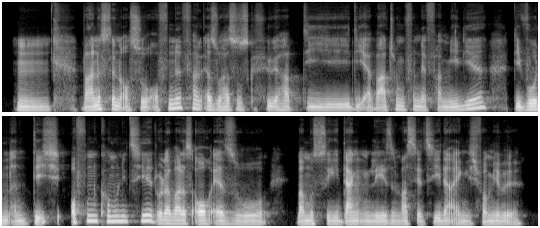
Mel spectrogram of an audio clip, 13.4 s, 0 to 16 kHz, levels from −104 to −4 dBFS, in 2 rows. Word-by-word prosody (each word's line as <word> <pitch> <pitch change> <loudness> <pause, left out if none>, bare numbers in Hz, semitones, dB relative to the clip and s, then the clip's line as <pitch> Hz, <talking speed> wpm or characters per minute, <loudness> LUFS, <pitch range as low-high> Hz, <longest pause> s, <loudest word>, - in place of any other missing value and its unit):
Mhm. 95 -1 0 0.4
Waren 95 +4 +4
es 120 -1 +1
denn 115 -3 +3
auch 95 -2 -1
so 95 -1 -2
offene 140 - 0
Fa 150 -3 -2
also, 100 -1 0
hast 100 +1 -1
du - - -4
das 100 0 -5
Gefühl 105 - -5
gehabt, 95 -1 -3
die 90 -1 -1
die - - -4
Erwartungen 110 -2 -2
von 100 -1 -4
der 90 - -1
Familie, 105 - -1 0.3
die 95 -1 0
wurden 100 -1 +5
an 90 0 -3
dich - - -1
offen 185 -1 +2
kommuniziert 175 +1 +2
oder 110 -2 +4
war 105 - +5
das 105 0 +2
auch 100 -1 +5
eher 95 - +3
so, 90 -1 -2 0.3
man 90 +2 +2
muss 95 -1 -2
die 95 - -2
Gedanken 90 0 +2
lesen, 90 0 0
was 95 +1 -2
jetzt 85 +1 -3
jeder 90 0 +1
eigentlich 90 -1 -3
von 90 0 -1
mir 90 -1 +1
will? 90 +2 -2
95 Hz, 195 wpm, -24 LUFS, 90-105 Hz, 0.4 s, wurden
